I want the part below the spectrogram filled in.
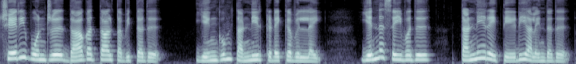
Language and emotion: Tamil, neutral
